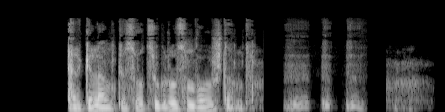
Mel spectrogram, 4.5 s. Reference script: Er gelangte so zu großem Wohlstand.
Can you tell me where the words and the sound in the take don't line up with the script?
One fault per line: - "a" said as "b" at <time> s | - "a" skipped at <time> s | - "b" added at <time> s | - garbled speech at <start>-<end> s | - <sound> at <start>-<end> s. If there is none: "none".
- throat clearing at 2.8-3.7 s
